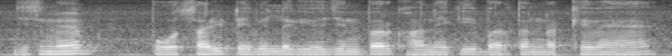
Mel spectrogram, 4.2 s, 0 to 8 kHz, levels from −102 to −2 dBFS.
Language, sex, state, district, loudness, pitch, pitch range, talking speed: Hindi, male, Uttar Pradesh, Saharanpur, -17 LUFS, 130 Hz, 120-135 Hz, 200 wpm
